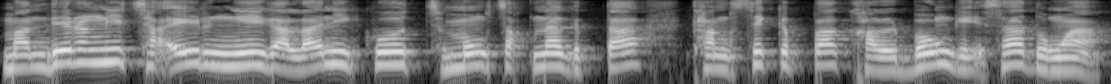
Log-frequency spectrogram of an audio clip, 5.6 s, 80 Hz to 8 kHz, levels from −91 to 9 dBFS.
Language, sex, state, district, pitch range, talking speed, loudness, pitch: Garo, female, Meghalaya, West Garo Hills, 195-235 Hz, 110 wpm, -14 LUFS, 220 Hz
